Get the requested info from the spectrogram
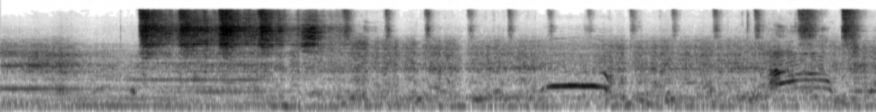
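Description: Live rock band playing, with electric guitars and drums; the cymbals come in about a second and a half in, and a voice wails near the end.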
